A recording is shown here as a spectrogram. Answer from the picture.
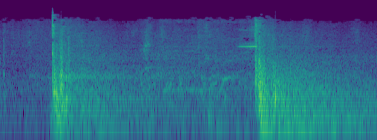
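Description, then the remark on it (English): The two heavy doors of the Sistine Chapel close with slams about two seconds apart after the cardinal electors have entered, each a deep booming thud that rings out and echoes before fading into a low, hollow hum. “After they each vowed to secrecy, the doors of the chapel dramatically closed to the outside world.”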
